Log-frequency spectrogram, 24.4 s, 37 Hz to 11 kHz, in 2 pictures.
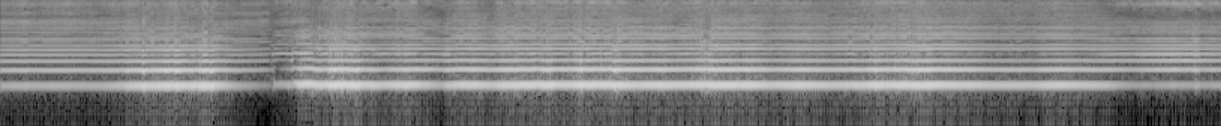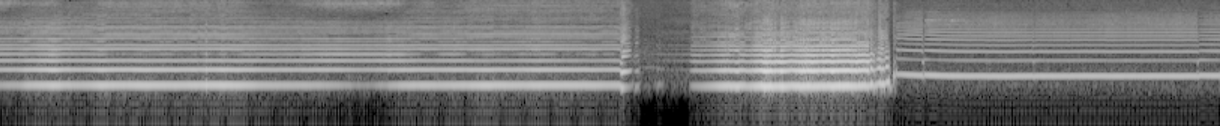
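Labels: A subtle, continuous hum of hovering insects produces a gentle buzzing layer reflecting the natural ambiance of a field. 0.0 - 24.4

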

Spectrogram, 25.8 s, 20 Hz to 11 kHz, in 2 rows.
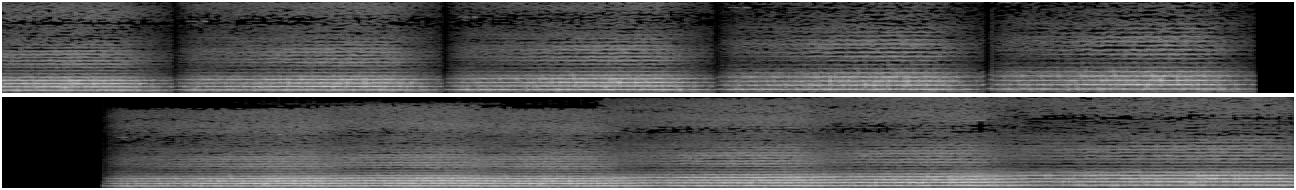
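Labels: A single note repeats with increasing pitch. 0.0 - 12.7
Choir singing notes with changing pitch. 13.9 - 25.8

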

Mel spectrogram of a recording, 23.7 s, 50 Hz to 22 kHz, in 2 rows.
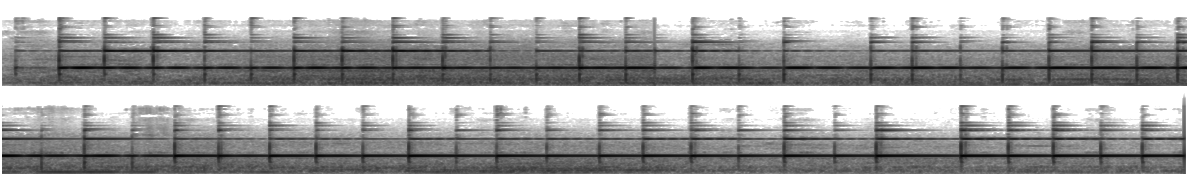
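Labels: A bell rings repeatedly. 0.4 - 23.7

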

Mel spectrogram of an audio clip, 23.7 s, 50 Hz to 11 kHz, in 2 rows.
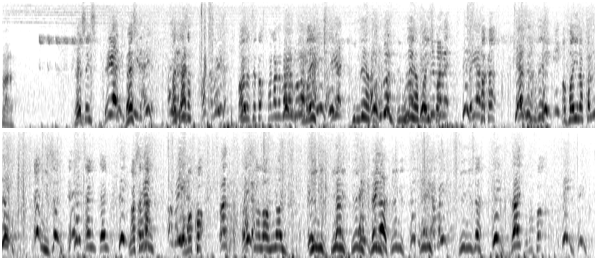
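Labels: Several people are walking hurriedly through the forest. 0.0 - 23.7

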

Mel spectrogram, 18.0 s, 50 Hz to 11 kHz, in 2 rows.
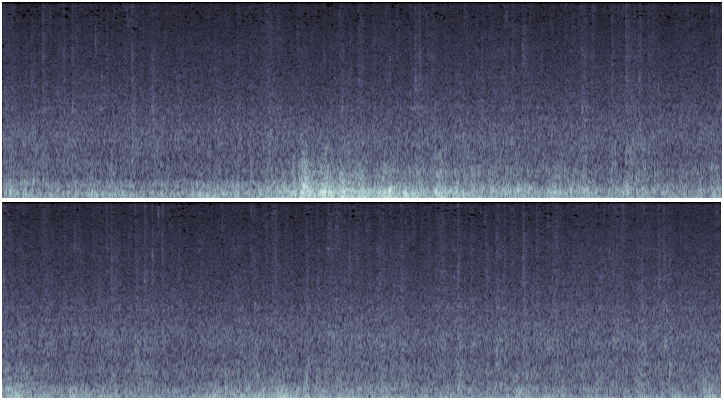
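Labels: Rain during a thunderstorm. 0.0 - 18.0
Thunderclap. 3.3 - 6.4

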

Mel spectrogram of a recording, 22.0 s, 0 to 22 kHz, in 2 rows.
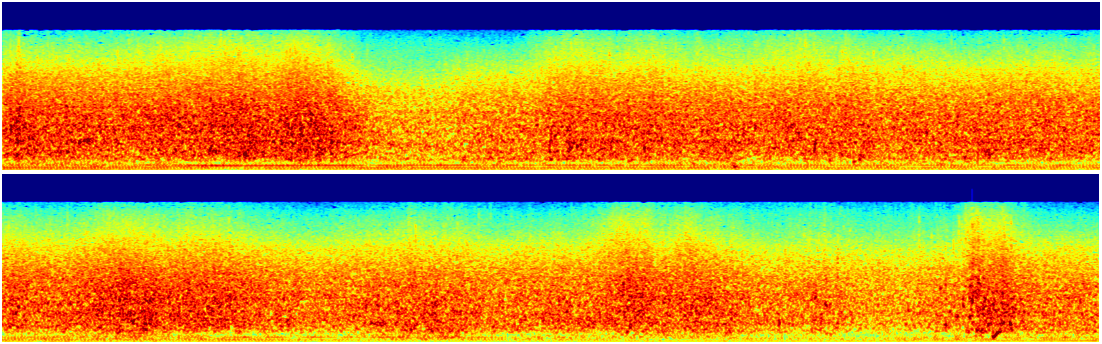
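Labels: Waves rolling repeatedly on the beach. 0.0 - 22.0

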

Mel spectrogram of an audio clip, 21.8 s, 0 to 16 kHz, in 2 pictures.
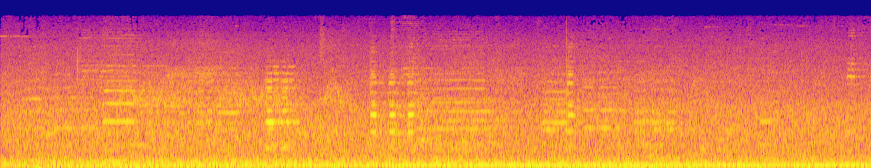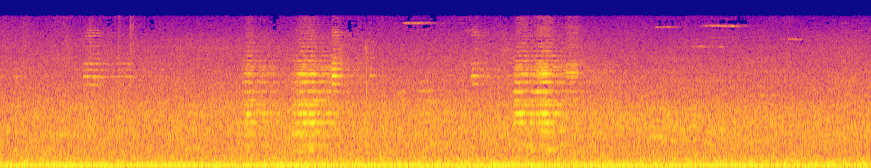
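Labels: City traffic noise. 0.1 - 21.8
A car horn sounds. 1.4 - 1.9
A car horn sounds. 3.3 - 3.8
A car horn sounds. 4.6 - 6.2
Multiple car horns honking. 6.9 - 7.8
A car horn sounds. 8.2 - 8.6
A car horn sounds. 10.5 - 11.0
A car horn sounds. 12.0 - 12.4
Multiple car horns honking. 13.9 - 15.3
Multiple car horns honking. 16.7 - 18.2

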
